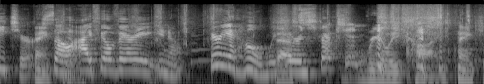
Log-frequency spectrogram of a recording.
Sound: laughs

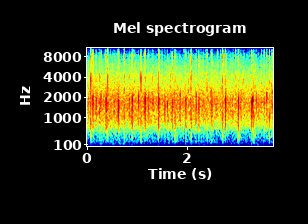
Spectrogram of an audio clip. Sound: applause

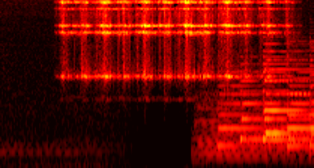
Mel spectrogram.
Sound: bells jingling; gentle piano music

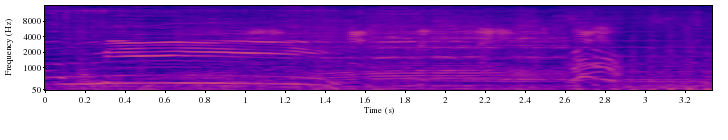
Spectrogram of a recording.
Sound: saw buzzing

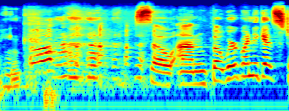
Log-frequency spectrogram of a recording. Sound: board laughs

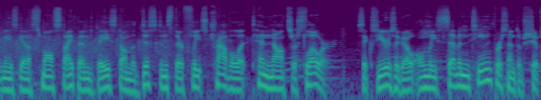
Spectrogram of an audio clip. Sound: applause

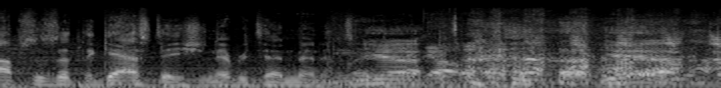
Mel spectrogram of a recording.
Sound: laughter

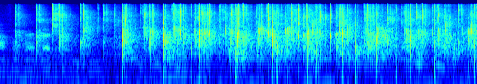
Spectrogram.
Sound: audience applauding

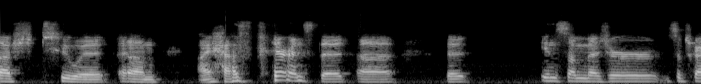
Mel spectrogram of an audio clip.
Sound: laughing

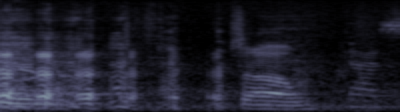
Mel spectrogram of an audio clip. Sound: laughter

